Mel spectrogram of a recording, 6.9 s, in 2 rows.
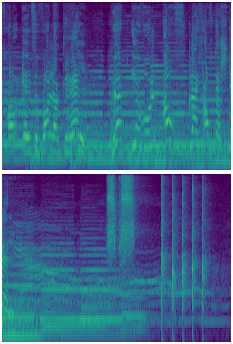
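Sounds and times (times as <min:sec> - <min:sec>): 
speech: 0:00.2 - 0:03.8, 0:05.0 - 0:05.4
loud hand clapping: 0:05.8 - 0:06.8.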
